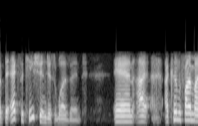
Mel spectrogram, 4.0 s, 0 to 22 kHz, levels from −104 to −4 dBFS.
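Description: Nothing technically wrong turns up in this speech clip, which sounds like a regular phone call carried over G.711 telephone coding, with the usual line band running from 200 Hz to 3.4 kHz.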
